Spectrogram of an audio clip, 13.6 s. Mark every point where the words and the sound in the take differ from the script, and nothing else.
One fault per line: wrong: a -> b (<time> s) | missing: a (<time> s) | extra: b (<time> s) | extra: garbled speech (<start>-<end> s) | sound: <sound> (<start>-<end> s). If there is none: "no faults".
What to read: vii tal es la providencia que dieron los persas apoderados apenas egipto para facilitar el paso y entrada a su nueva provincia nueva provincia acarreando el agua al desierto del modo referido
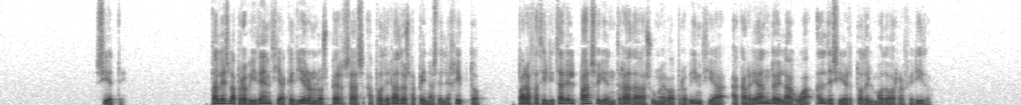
extra: del (5.8 s)
missing: nueva provincia (9.7 s)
